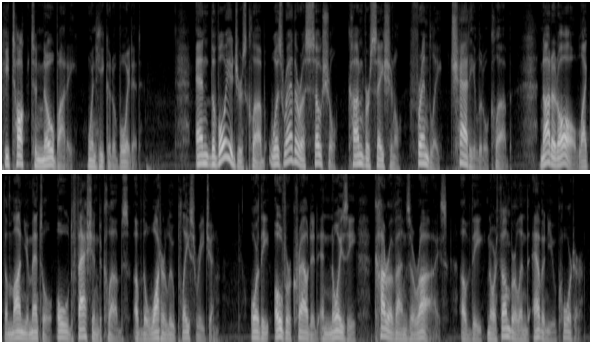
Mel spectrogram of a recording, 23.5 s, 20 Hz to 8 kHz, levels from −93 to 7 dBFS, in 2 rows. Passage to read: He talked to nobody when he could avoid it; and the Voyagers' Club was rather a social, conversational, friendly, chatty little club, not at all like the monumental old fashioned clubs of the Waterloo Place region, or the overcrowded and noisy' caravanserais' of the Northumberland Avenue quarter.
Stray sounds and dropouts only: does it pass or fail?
pass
